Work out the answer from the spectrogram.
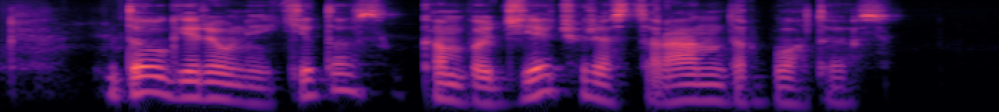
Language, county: Lithuanian, Kaunas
